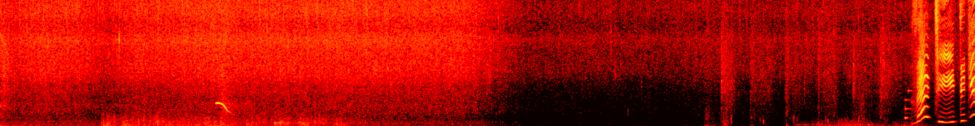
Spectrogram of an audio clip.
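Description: Steady rain hisses and thunder rumbles in a Genshin Impact storm. The downpour thins partway through, then swells again with short bright in-game tones near the end.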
